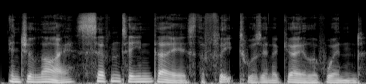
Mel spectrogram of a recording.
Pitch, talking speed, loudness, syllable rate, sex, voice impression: 105 Hz, 195 wpm, -17 LUFS, 4.3 syllables/s, male, masculine, adult-like, slightly thick, cool, sincere, slightly calm, reassuring, slightly elegant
